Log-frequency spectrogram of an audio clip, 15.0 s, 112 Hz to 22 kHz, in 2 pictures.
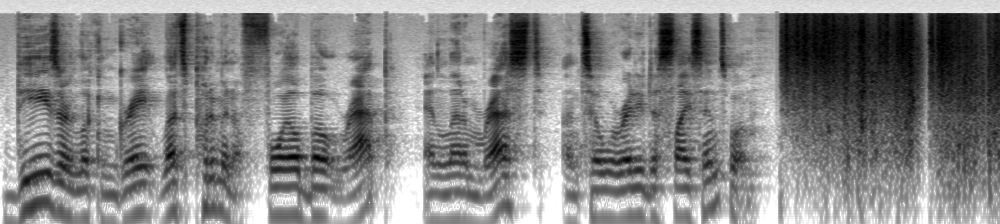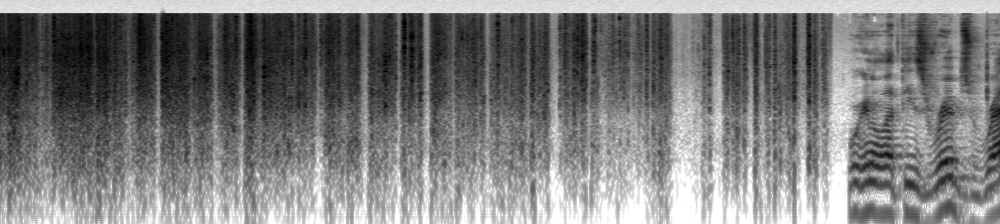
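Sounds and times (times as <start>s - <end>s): aluminium foil crinkling: 5.9s - 13.8s.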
